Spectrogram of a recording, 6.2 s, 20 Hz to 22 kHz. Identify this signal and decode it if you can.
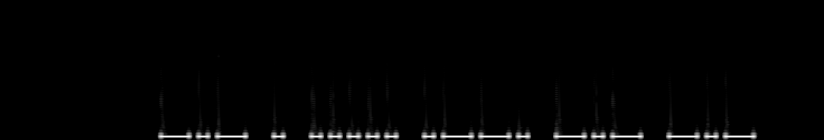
Morse code, heard as a keyed tone, about 17 wpm, 700 Hz. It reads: KE5PKK
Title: USA Call Signs - 6 Characters - Repeated 2x - 17wpm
